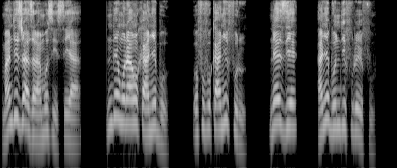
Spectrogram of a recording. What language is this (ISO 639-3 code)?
ibo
